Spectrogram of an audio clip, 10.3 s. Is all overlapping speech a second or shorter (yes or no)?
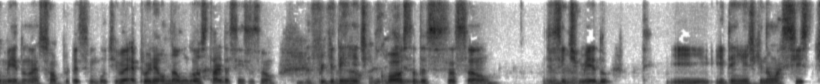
no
